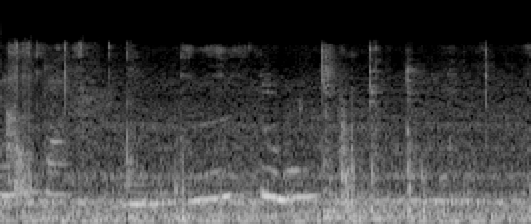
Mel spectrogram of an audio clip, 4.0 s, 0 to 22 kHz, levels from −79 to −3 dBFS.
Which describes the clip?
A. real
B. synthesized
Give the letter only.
A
